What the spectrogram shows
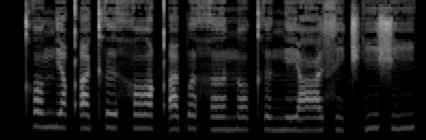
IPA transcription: kʰ ɔ ŋ e qʼ ɛ kʰ ə h ɔ qʼ ɛ p ʌ h ʌ n ɔ kʰ ə ŋ e ʕ ə s i t͡ʃʼ i ʃ i

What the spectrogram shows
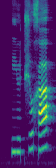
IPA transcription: j y t͡ʃ ʊ x a

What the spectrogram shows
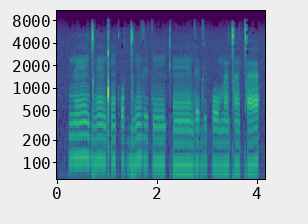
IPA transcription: m ẽː ɡ͡ǀ ẽː ǃʼ ũ tʼ o ɡ͡ǀ ĩ z i t ĩː kʼ ẽː d e d i p o m æ̃ ǀ æ̃ ǀ æ

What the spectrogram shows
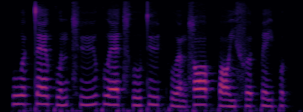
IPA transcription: w ɵ˧ t̚ t̪ ɛː˧ kʷ ɐ˨˥ n t͡sʰ yː˨˥ kʷ ɛː˧ t͡sʰ uː˨˥ t̪ yː˧ t̚ kʷ œː˨˩ ŋ s ɔː˥ k̚ p ɔː˨ j f ɵ˨˥ t̚ p e˧ j p ʊ˧ k̚

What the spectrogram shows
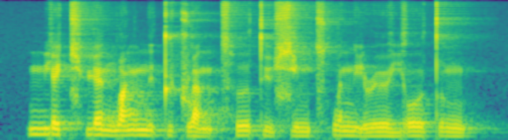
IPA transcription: m j ɛ˥˨ t͡ɕʰ ɥ ɛ˥˨ n̪ w ɑ˦ ŋ n̪ ḭ˨˩ t̪ y˥˨ ʈ͡ʂ w a̰˨˩ n t͡sʰ ɹ̩˦ t̪ y̰˨˩ ɕ i˨˦ n t͡sʰ w ə˧ n ḭ˨˩ ɻ ɻ̩˥˨ j o˥˨ ʊ̯ t̪ ʊ˥˨ ŋ

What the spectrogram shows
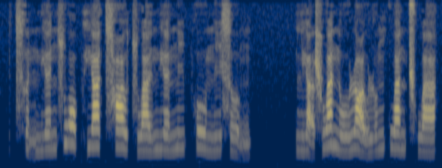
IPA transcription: t͡sʰ ə̰˨˩ n n̪ j ɛ˨˦ n s w ɔ˥˨ pʰ j ä˦ t͡sʰ ɑ˥˨ ʊ̯ t͡s w a˨˦ ɪ̯ n̪ j ɛ˨˦ n̪ i˦ pʰ o˥˨ ʊ̯ n̪ i˦ s ɤ̰˨˩ ŋ | l j ä̰˨˩ ʂ w a˥˨ n o˨˦ ʊ̯ ɻ ɑ̰˨˩ ʊ̯ ɻ ɤ˦ ŋ k w a˦ n ʈ͡ʂʰ w ä˨˦

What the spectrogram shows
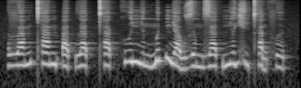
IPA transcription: v a˨˦ m t̪ʰ a˧ m ʔ a˨˩ t̚ l a˨˩ t̚ t̪ʰ a˨˩ k̚ h u˧ ə̯ ɲ ə˨˩ n m ə˦˥ t̚ ɲ a˧˩ w z ə˨˩ m z a˨˩ t̚ ɲ ə˨˦ j ɣ ḭ˧˨ t̪ʰ a̰˧˨ n f ə˨˩ t̚

